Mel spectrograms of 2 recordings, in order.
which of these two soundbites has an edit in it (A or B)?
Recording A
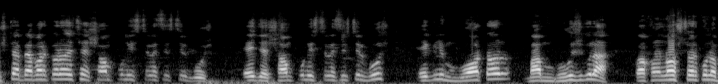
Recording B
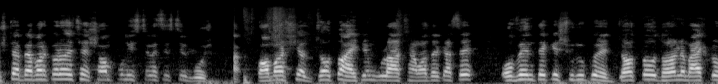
B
